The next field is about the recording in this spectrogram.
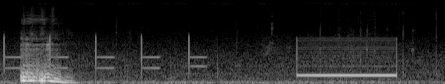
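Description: Telephone keypad tones as a number is dialed: three short beeps in quick succession, then a steady tone lasting about a second, after a brief sound at the start.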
